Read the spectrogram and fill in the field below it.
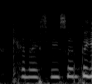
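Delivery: teasing a barely audible friend; mock soft voice. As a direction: imitate her tiny mic voice. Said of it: "it's not A S M R".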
